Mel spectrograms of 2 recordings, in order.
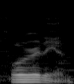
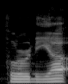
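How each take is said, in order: First: The name ends with an added n sound. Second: The name ends on a vowel, without n. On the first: The speaker calls it wrong. "I've just mentally always heard a mispronunciation" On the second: The speaker calls it right. "Oh, my bad"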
